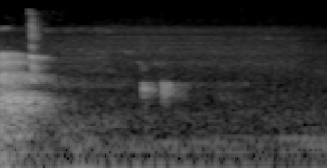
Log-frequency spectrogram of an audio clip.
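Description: A man's voice trails off, then a quiet room with two faint short sounds about a second in, from a small plastic drink bottle being opened and handled.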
